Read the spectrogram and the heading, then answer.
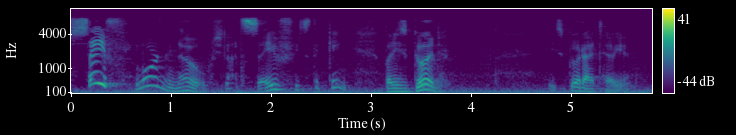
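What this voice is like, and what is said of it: Weak put-on character accent. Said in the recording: “That was a really weak accent, wasn't it? That's what beavers sound like, though.”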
